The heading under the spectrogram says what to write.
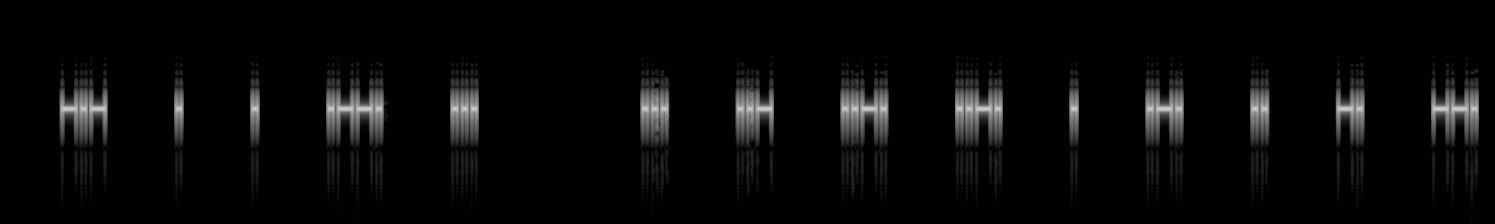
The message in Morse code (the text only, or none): KEEPS SUFFERING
